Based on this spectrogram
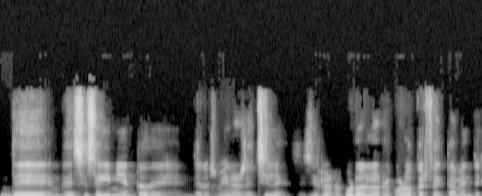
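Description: The man's voice has a dark, mellow tone. Behind him the background is quiet. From Spain, Asturias (Piedras Blancas). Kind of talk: interview conversation. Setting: remote call. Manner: hesitant, repeats words.

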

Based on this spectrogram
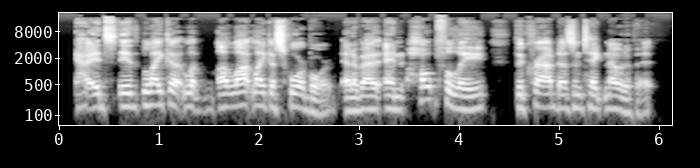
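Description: With an American accent, a man talks at a moderate pace in a fairly high pitch with ordinary pitch variation. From Texas. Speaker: comedian. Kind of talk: casual chat. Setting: video call. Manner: halting.

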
